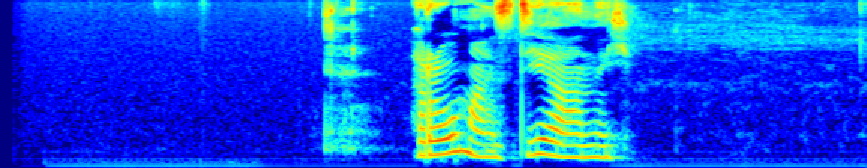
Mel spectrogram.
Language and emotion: Russian, neutral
